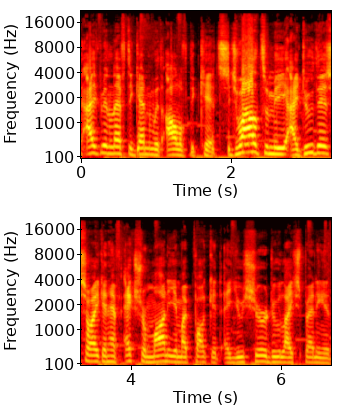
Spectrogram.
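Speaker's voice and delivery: ordinary talk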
